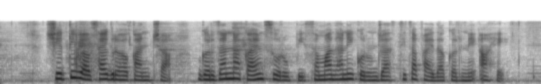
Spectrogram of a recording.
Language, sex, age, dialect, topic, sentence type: Marathi, female, 25-30, Northern Konkan, agriculture, statement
